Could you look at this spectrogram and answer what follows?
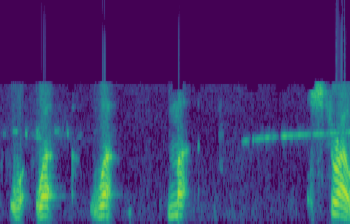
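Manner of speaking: slow, halting, broken, stumbling speech. Retelling how a friend answered the phone after a stroke: imitating someone barely able to talk. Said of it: "he could barely talk".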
